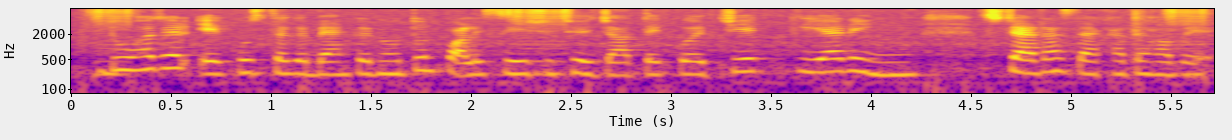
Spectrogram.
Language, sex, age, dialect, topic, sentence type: Bengali, female, 18-24, Northern/Varendri, banking, statement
